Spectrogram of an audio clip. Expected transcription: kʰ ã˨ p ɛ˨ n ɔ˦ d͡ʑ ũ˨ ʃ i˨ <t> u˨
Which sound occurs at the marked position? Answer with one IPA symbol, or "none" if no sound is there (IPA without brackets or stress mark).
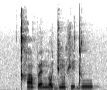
d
